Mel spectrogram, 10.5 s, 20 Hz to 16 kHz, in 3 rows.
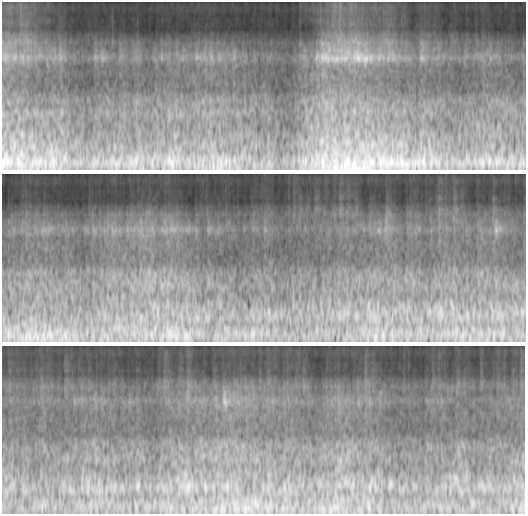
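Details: Yamaha Vino 125 scooter after starter clutch replacement (starter previously failed to engage when warm): starter whirs, engine catches about two seconds in, then settles into a steady, even idle with no knocks or rattles.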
